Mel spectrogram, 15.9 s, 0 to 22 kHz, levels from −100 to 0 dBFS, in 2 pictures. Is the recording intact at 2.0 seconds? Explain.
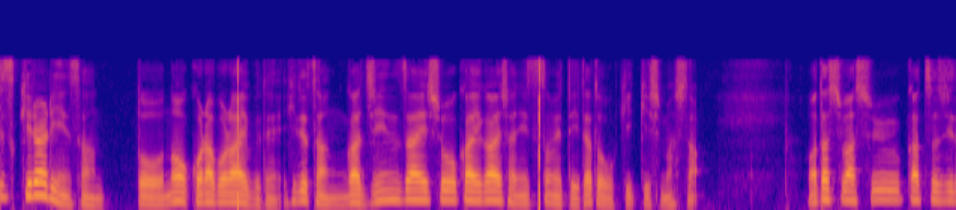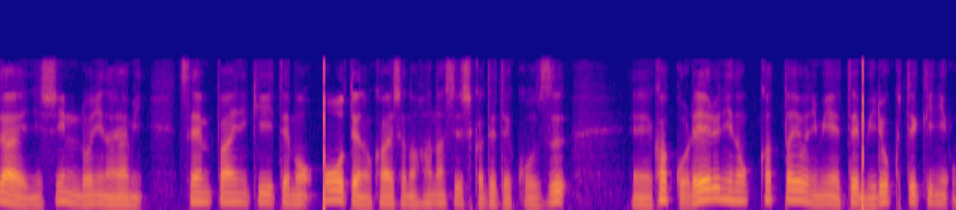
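No. A file header played as audio hits at 1.98 s: header bytes from a joined WAV piece play as samples, giving a sharp, loud click in the speech.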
